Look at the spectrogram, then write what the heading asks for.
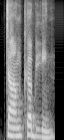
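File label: "tonnage", Indian; Dictionary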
